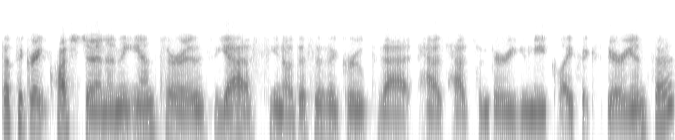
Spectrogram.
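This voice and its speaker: A woman speaks in a very deep, low pitch at a moderate pace. She takes hardly any pauses. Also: ordinary pitch variation. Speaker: nonprofit executive director. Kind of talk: radio interview.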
